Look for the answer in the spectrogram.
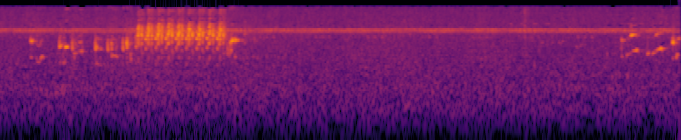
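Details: Early-morning marsh wren singing from dune shrubs surrounding its nest at SMNWR, on a windy day after tropical depression Claudette. A few clicking lead-in notes become a fast buzzy rattle, followed by a pause and the start of another song. A constant high cricket tone and wind-and-wave hiss continue throughout.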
